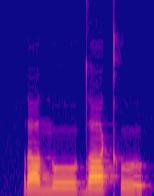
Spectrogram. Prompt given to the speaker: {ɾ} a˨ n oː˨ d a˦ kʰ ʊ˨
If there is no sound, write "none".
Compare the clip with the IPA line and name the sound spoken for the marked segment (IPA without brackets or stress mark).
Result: ɾ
